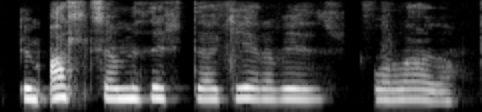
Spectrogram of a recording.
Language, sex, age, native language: Icelandic, male, 11, Icelandic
